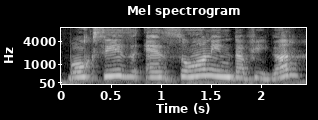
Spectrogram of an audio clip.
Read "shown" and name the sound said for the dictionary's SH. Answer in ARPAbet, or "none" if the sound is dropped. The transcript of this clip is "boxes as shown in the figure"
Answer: S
